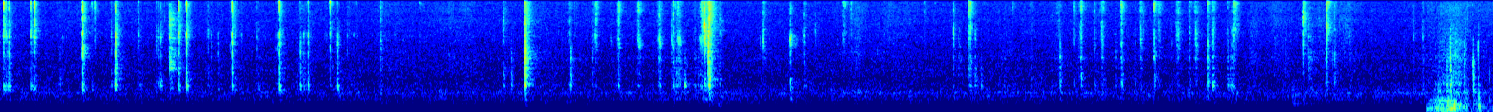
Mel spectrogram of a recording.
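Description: Faint, scattered small clicks and taps, with a couple of louder ones about five and seven seconds in: a screwdriver turning out and lifting the small screws that hold the laptop's LCD panel to its hinges.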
